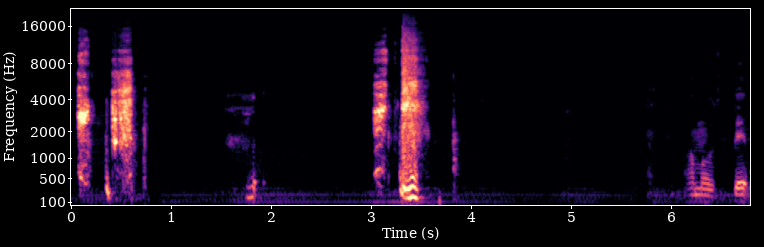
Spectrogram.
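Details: Person sneezing: two loud sneezes, each a sharp intake then an explosive burst, with brief faint voice sounds between them.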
